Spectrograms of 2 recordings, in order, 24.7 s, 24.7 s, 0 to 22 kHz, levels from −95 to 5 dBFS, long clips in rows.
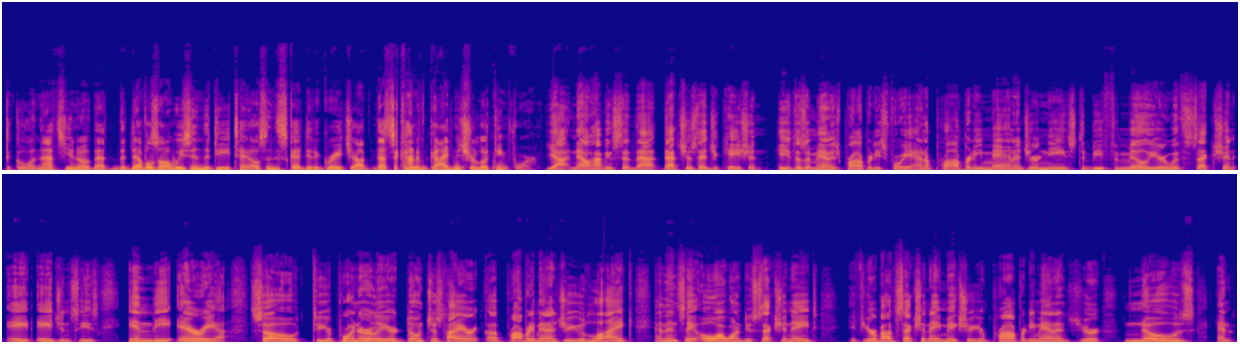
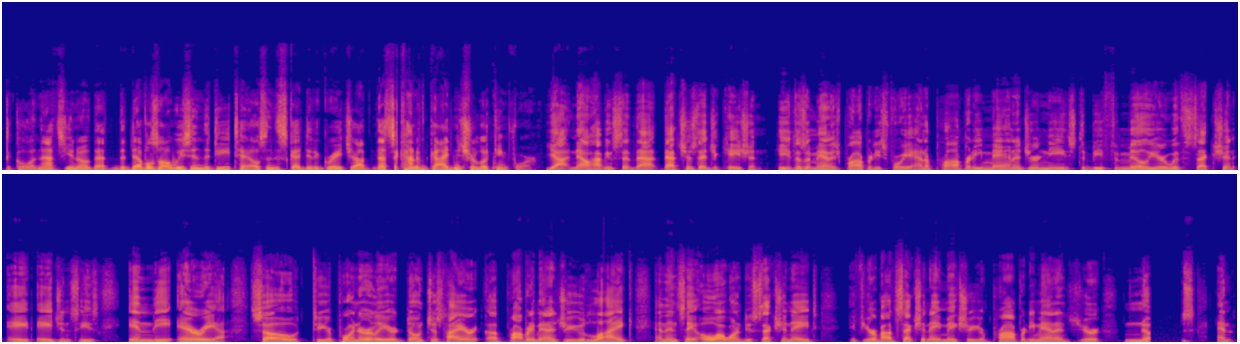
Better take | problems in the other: first | audio cutting out; at 24 s

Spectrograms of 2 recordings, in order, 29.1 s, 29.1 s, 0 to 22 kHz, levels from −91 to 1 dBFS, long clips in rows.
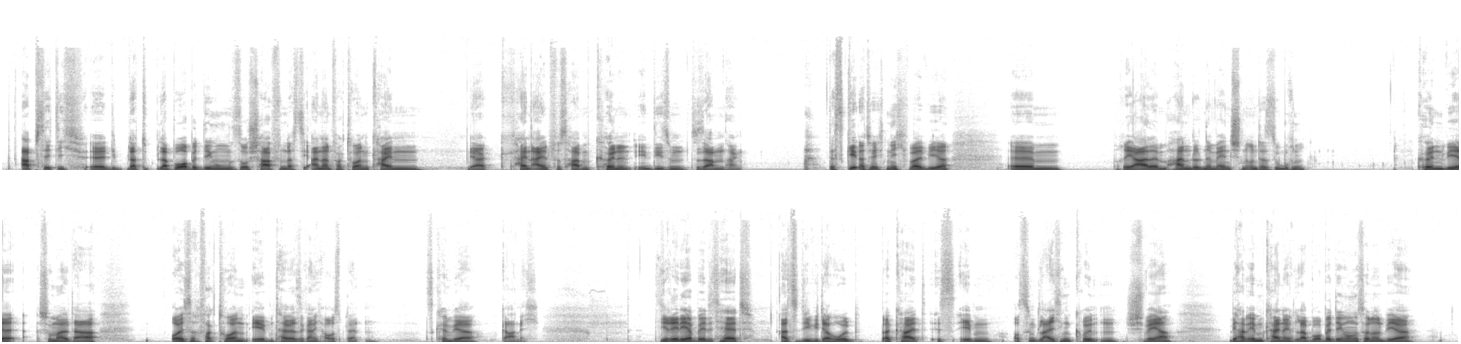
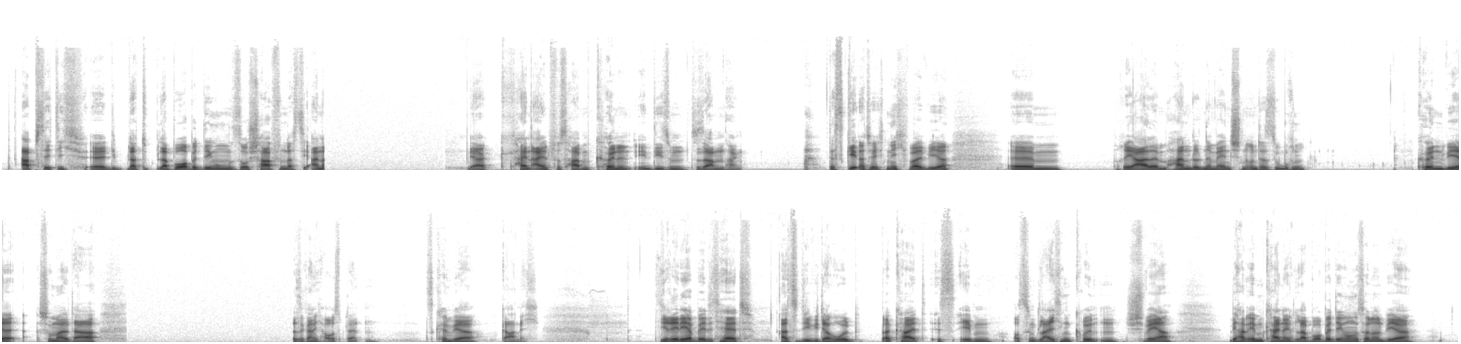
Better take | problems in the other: first | audio cutting out; at 3 s for 1 s and at 16 s for 1.5 s

